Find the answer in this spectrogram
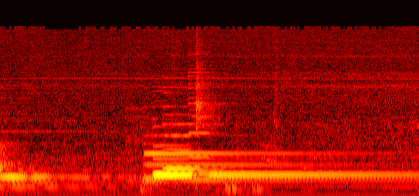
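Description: Opera accompaniment on a plucked string instrument: a held note dies away, then about a second and a half in a chord is plucked and left to ring, slowly fading.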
